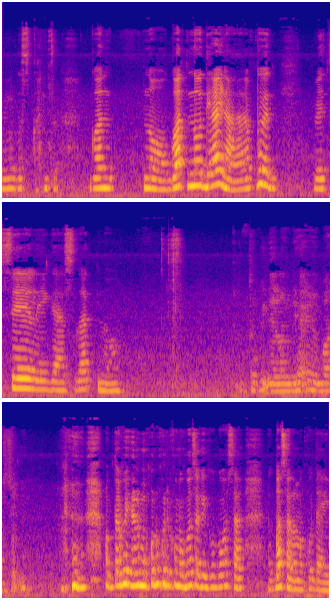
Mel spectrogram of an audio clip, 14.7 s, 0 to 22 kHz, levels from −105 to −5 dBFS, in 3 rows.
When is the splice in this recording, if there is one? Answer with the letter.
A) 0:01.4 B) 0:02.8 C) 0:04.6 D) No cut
A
